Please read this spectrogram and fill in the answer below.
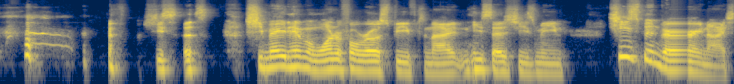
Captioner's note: laughter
